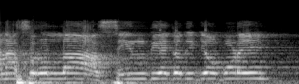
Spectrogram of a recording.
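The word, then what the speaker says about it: نصر الله: এই যে ইজা জা নাসরুল্লাহি ওয়াল ফাত, এখানে সোয়াদ আছে, মুখ গোল করে উচ্চারণ করা লাগে। নাসর মানে সাহায্য, নাসর মানে কি? আর ইজা জা নাসরুল্লাহ সিন দিয়ে যদি কেউ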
